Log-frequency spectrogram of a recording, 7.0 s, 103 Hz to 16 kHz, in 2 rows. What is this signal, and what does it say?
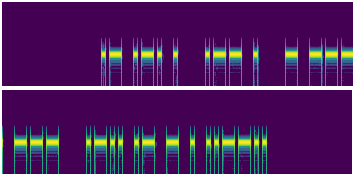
Morse code, heard as a keyed tone, about 30 wpm, 700 Hz. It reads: ARE WE TOO LATE?
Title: Sentences from Top 300 Words 30wpm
